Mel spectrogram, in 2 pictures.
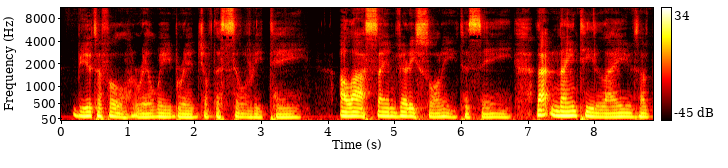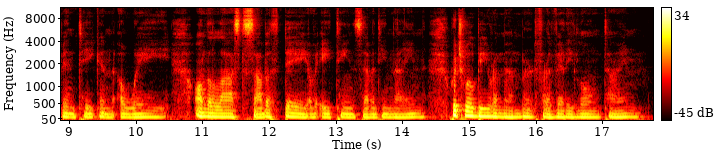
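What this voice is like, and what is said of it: Attempted Scottish accent. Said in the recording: “dare I attempt a Scottish accent? ... I might not be able to sustain it.”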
